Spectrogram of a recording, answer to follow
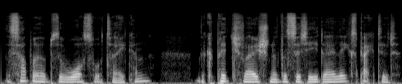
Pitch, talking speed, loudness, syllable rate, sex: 115 Hz, 180 wpm, -19 LUFS, 6.5 syllables/s, male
